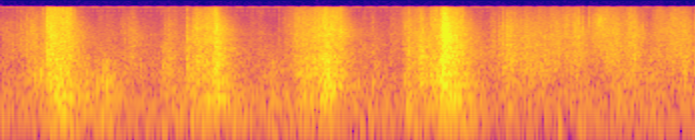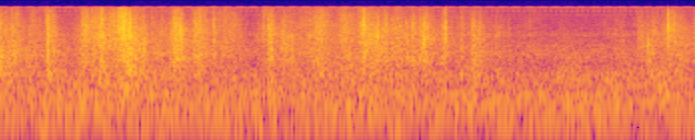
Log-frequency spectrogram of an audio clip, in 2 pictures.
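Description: Paper towels pulled from a wall-mounted dispenser: four quick rasping pulls about two-thirds of a second apart, followed by quieter rustling of the paper as it is handled.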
